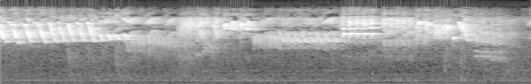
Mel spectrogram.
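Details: Canary song used as a tutoring recording: high, rapid trills and rolling tours shifting between pitches, brief whistled notes and buzzy passages, delivered almost without break and fading slightly at the end.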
